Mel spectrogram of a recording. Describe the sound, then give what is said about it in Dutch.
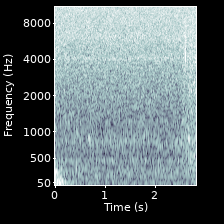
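A faint, steady hiss of room noise, like computers and heating running, fills a quiet space, with a brief high tick near the end and a soft thump at the close. “Ja, het enige wat je nu hoort, dat, dat, dat is wat aan een ruis. Omdat eh, twee computers aanstaan.”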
